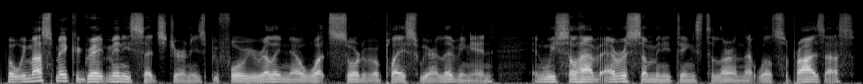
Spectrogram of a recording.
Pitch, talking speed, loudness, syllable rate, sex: 105 Hz, 250 wpm, -20 LUFS, 5.9 syllables/s, male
